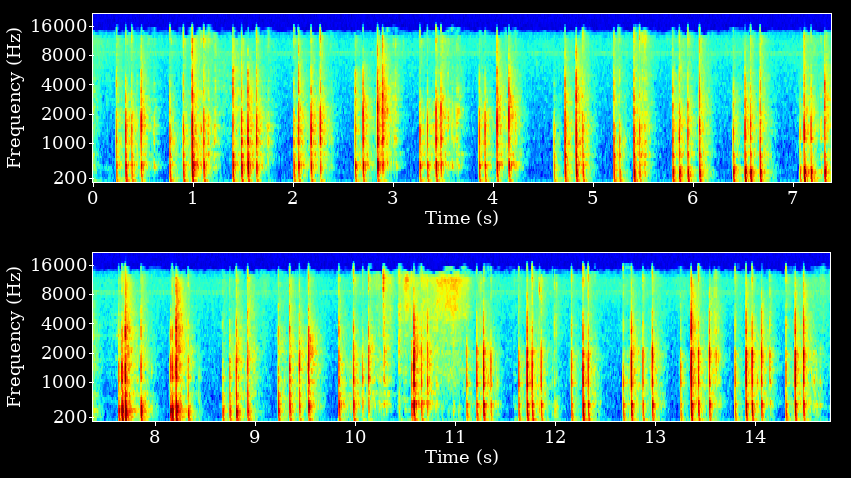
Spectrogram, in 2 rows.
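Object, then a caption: Cardboard box tapped with fingers. Fingers tap on cardboard, making dull, short thunking taps that die away almost at once. The taps come in quick, irregular clusters for about 15 seconds, with a low, muffled tone and little high-frequency content.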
